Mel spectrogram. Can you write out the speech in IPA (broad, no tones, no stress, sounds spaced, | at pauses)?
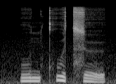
u n kʷʰ ɪ t͡s ø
